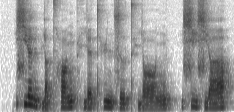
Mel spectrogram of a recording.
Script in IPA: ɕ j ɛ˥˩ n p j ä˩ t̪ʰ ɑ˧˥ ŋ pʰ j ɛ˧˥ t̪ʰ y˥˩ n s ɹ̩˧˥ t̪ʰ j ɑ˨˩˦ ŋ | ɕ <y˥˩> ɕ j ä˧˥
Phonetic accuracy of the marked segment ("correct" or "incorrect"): incorrect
